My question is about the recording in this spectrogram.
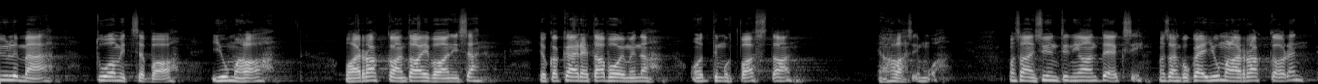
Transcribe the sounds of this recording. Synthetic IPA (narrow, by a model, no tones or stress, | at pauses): ylmæː | t̪uomit̪seʋɑː | jumɑlɑː | ʋɑːrɑkːɑːnt̪ɑiʋɑːnisæn | jokɑkæɾet̪ɑʋoimenɑ | ot̪ːimut̪ʋɑst̪ɑːn | jɑhɑlɑsimuɑ | mɑsɑinsynt̪iniɑnt̪eːksimɑsɑiŋkokeːjumɑlɑrrɑkːɑuɾen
